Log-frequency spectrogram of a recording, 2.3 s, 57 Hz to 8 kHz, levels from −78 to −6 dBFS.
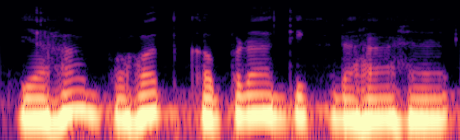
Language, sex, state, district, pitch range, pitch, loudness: Hindi, male, Bihar, Patna, 120-140 Hz, 130 Hz, -12 LUFS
